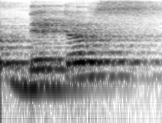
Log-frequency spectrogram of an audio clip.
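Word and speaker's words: Debtors: जो RS winters इसको लेकिन बीन साइलेंट रहता है इसलिए इसको डेटर्स पड़ा हुआ था ठीक है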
